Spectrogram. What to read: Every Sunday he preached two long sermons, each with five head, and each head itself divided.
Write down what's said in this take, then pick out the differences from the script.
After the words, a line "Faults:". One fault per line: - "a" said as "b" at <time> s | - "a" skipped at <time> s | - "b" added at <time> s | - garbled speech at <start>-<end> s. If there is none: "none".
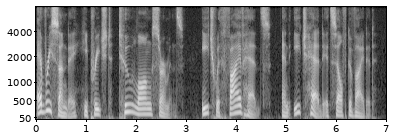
Every Sunday he preached two long sermons, each with five heads, and each head itself divided.
Faults:
- "head" said as "heads" at 4.2 s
